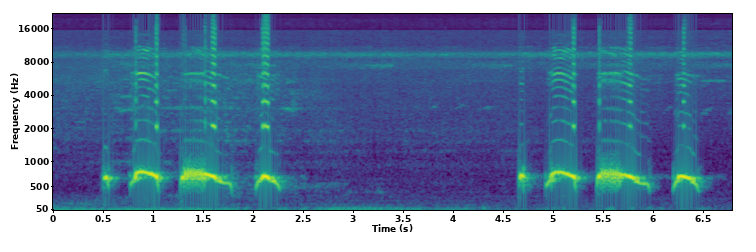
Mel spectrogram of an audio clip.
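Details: Spotted dove singing actively for luring other doves: two full phrases of soft coos, each two quick notes, a longer rolling coo, then a final short coo, separated by about two seconds.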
